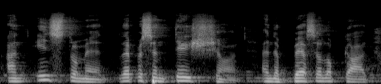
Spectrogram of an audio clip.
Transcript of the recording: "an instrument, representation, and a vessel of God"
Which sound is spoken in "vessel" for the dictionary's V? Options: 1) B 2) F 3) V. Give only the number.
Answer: 1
